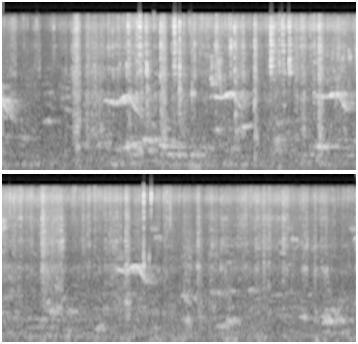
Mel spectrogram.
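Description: Gritty crunching and crackling of a dry sand-cement bar crumbling in a hand, with sand and grit pouring down. A bird calls four times in the background, short rising-then-falling notes about a second apart.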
